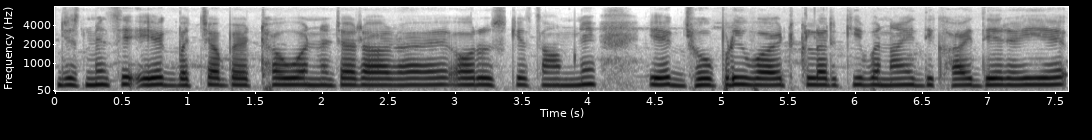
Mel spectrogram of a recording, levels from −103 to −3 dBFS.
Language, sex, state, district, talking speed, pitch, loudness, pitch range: Hindi, female, Uttar Pradesh, Lucknow, 180 wpm, 235 Hz, -14 LUFS, 230-240 Hz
